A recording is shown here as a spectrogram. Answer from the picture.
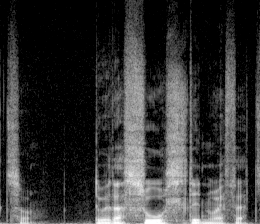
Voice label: "swllt", welsh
